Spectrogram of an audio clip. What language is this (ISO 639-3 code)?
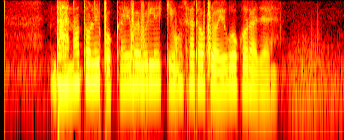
ori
